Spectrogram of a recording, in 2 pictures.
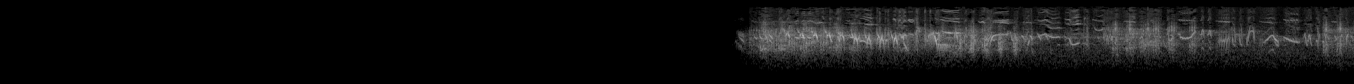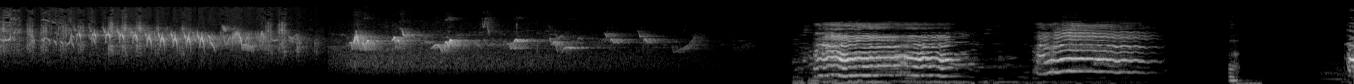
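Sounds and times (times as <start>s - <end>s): songbirds chirping: 7.4s - 21.2s.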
